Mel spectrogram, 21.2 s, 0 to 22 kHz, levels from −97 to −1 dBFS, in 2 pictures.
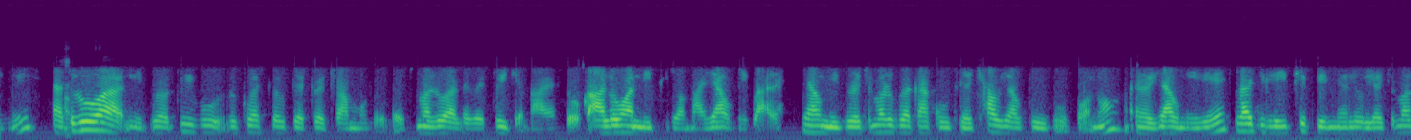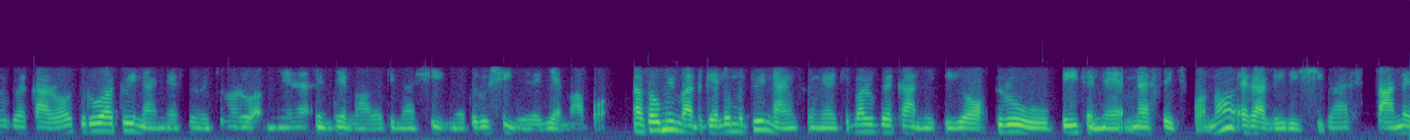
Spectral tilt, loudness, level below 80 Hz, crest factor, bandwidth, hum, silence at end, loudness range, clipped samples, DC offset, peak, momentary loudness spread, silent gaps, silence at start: -8.5 dB/octave; -30 LUFS; -72 dBFS; 20 dB; 4.5 kHz; none; 0 s; 4 LU; under 0.1%; under 0.1%; -10 dBFS; 10 LU; none; 0.05 s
